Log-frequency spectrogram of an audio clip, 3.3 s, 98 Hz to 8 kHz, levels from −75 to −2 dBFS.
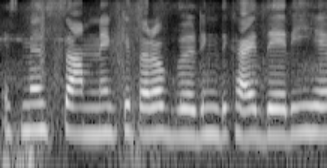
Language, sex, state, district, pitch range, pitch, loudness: Hindi, female, Uttar Pradesh, Lucknow, 235-250 Hz, 240 Hz, -16 LUFS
